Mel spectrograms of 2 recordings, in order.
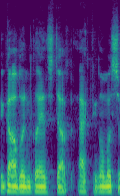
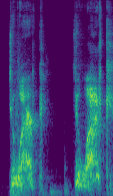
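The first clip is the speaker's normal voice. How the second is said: high, irritated, cranky goblin voice, snapping. Narrating a story, a voice snaps at the goblin workers: high-pitched irritated goblin voice. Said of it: "snapped a high-pitched, irritated voice".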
